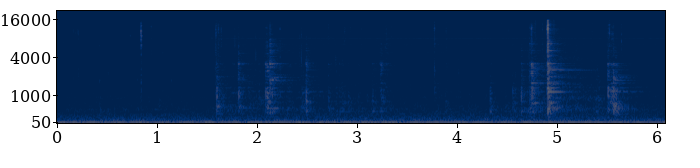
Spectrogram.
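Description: Padlock being handled, with irregular small metallic clicks and rattles; the sharpest click comes about five seconds in.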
